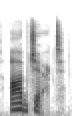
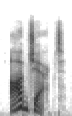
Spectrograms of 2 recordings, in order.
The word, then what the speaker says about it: object: When these words are nouns, the stress hits that first syllable. Record, desert, object. But watch what happens when they become verbs. The stress shifts to the second syllable. Record, desert, object. It's such a subtle little thing, but it's a powerful rule that completely changes the word.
